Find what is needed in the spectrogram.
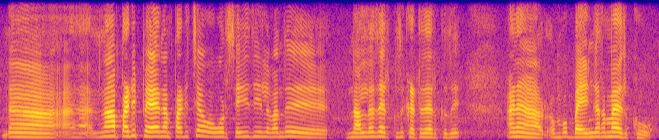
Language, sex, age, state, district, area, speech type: Tamil, female, 45-60, Tamil Nadu, Coimbatore, rural, spontaneous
